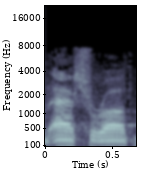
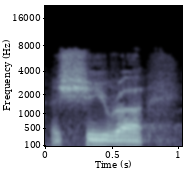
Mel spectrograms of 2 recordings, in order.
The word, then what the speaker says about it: Asherah: Usually folks pronounce that Asheroth, but it's Asherah.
